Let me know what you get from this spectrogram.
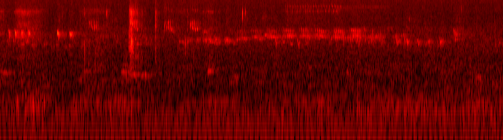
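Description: Faint outdoor ambience: quiet bird chirps and a trilling run of short notes over a low steady hum, with one short click about two and a half seconds in.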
